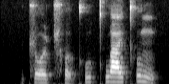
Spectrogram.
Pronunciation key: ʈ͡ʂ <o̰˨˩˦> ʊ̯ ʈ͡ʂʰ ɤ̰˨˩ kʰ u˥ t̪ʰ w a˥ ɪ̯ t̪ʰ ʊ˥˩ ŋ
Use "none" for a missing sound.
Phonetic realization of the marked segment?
o˧˥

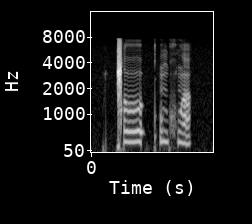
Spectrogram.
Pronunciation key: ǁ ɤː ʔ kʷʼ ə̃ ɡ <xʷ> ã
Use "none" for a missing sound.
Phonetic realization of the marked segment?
xʷ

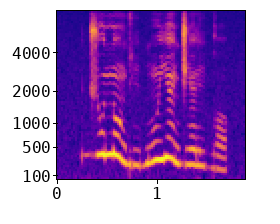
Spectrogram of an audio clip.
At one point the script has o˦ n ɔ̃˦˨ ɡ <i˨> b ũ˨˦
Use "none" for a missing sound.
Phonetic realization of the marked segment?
i˨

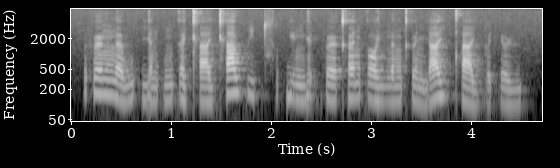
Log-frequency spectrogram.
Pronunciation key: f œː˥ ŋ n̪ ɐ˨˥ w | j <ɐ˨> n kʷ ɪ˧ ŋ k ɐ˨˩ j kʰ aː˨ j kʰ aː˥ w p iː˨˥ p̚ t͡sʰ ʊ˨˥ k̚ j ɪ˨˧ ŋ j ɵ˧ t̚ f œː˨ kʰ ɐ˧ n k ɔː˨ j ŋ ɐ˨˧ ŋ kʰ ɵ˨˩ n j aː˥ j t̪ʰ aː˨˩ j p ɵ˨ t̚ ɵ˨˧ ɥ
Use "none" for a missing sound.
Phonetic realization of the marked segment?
ɐ˨˩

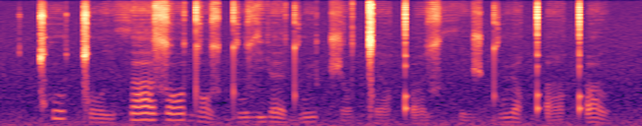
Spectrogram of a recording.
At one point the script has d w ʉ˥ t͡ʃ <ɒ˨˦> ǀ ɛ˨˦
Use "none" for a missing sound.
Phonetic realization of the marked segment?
ʌ˨˦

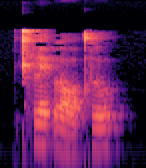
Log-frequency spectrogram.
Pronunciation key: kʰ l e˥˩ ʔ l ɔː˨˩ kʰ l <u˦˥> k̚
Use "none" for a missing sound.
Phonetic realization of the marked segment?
u˦˥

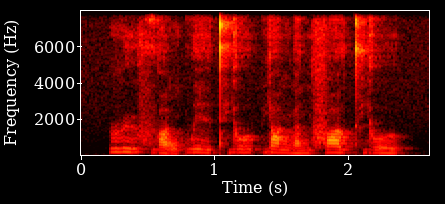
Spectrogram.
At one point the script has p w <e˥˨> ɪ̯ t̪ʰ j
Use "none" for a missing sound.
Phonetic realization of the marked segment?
e˥˨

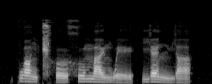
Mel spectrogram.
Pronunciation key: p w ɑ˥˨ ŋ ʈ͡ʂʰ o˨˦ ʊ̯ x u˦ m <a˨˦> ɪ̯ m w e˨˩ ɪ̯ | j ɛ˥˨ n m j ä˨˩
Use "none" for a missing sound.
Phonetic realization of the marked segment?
a˦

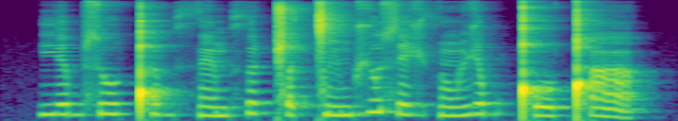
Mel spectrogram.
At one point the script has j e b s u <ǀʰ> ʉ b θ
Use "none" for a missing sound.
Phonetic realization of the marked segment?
ǃʰ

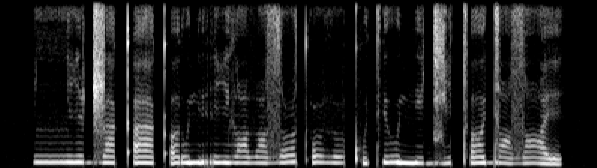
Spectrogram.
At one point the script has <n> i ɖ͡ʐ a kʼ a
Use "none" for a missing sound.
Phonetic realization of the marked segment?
lː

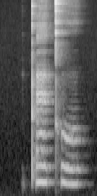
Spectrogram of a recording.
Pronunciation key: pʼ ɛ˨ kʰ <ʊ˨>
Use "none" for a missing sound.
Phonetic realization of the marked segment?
ʊ˨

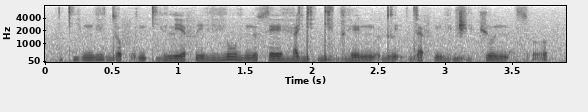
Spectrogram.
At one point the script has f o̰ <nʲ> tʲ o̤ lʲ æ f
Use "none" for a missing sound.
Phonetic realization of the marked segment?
nʲ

